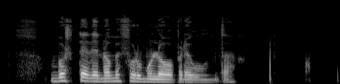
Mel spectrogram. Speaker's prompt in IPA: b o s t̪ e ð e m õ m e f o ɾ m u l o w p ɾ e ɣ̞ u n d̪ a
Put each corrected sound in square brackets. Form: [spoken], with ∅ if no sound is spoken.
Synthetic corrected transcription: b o s t̪ e ð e [n] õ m e f o ɾ m u l o w p ɾ e ɣ̞ u n [t̪] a

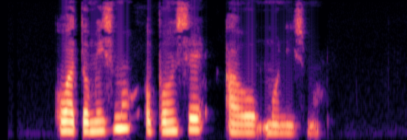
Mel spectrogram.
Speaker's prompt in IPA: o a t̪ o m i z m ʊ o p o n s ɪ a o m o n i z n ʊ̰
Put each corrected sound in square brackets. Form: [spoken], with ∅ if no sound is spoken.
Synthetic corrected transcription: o a t̪ o m i z m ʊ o p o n s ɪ a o m o n i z [m] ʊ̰

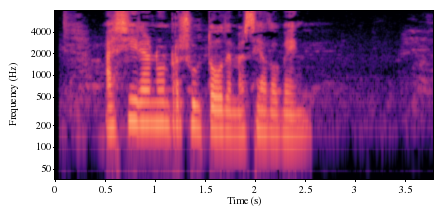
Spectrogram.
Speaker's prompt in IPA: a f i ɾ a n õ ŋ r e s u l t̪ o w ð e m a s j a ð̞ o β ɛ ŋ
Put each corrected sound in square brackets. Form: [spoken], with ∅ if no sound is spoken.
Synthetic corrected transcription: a [ʃ] i ɾ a n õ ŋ r e s u l t̪ o w ð e m a s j a ð̞ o β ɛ ŋ

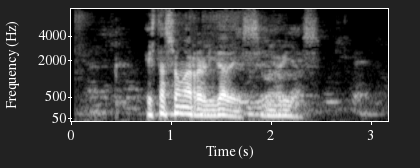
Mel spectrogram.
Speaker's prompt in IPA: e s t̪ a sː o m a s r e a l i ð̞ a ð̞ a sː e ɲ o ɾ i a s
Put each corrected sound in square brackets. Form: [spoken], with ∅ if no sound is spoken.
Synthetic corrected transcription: e s t̪ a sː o [ŋ] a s r e a l i ð̞ a ð̞ [e] sː e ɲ o ɾ i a s

